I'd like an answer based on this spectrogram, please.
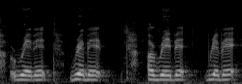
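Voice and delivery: low, soft frog croaks; frog ribbits. Pretend. Reader makes frog sounds with the children, low ribbits. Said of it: "Can you make a frog?".

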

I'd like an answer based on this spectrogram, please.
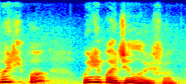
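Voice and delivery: a friend who can't believe what she hears; incredulous. Retold or imitated. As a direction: ask like it's unthinkable. Incredulous question to colleague.

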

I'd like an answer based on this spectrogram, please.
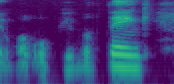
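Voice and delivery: ordinary talk, nothing marked

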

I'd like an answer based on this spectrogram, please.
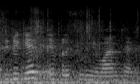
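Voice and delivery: usual speaking voice

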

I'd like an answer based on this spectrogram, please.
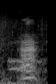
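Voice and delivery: short sharp startled yelp; startled scream. Real, not acted. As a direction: jump and yelp in fright. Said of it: "You scared me".

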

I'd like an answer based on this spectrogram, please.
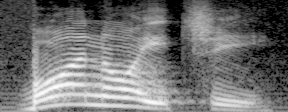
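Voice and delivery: BOA NOITE as "BOH-ah NOY-chee"; Portuguese pronunciation. Shown as a demonstration. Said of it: "backtracking con esa frasecita tan sencilla".

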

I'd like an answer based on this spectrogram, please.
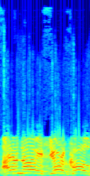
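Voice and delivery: ordinary delivery

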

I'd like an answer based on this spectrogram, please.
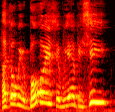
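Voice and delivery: a hint of an aggrieved old friend; mock hurt caller; indignant Cope on the phone. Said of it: "And Cope calls me".

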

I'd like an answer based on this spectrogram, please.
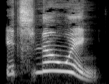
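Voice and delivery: high, loud excited yell. Acted. Pete yelling down from the burrow mouth, excited. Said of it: "Pete yelled down from the mouth".

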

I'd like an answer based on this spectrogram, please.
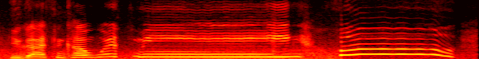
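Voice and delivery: slow, high and loud; thrilled invitation, drawn out; excited. Real, not acted.

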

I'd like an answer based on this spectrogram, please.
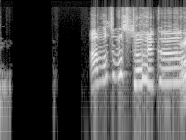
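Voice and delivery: put-on very high, slow sugary girly voice; cute phone voice. Daughter resumes her cute voice calling her date. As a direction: coo sweetly into the phone. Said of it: "ちょっと可愛い声でいくか".

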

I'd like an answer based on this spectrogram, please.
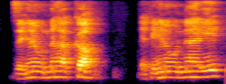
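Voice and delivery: ordinary delivery

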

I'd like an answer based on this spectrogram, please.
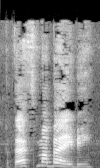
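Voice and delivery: ordinary delivery

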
